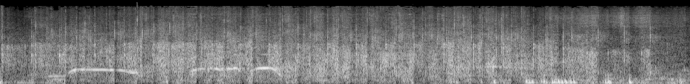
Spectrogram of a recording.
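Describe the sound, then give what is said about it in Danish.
Applause welcoming the first speaker, a member of the Danish parliament, at a public gathering: loud, sustained clapping and crowd noise continue for about seven seconds, with a few voices rising through it. “Så derfor så vil jeg gerne byde velkommen til vores første taler, Torsten Gejl, som sidder i Folketinget for Alternativet. Sig rigtig hjertelig velkommen til Torsten Gejl.”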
